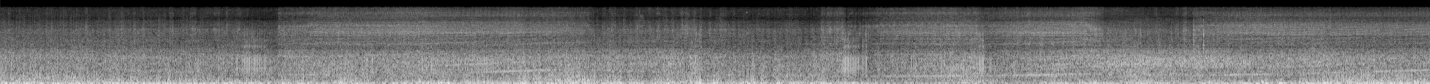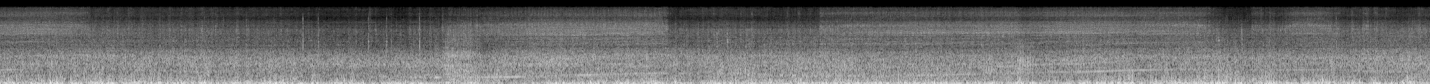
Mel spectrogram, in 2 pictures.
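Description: Electric racing kart at speed: loud wind and tyre rumble on the track, with a faint whine from the electric drive that rises in pitch several times as the kart accelerates out of corners.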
